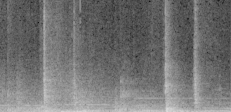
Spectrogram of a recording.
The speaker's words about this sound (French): Voilà, on arrive avec cette porte automatique.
